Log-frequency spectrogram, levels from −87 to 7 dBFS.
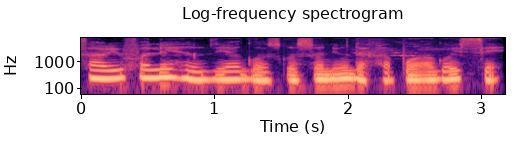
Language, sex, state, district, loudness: Assamese, female, Assam, Kamrup Metropolitan, -12 LUFS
